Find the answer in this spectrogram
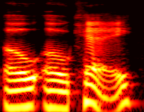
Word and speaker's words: OOK: off keying which is abbreviated o o k sometimes perhaps commonly pronounced ook now ook sounds a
